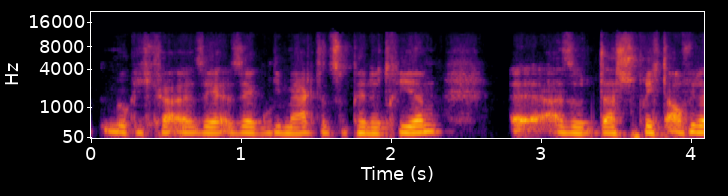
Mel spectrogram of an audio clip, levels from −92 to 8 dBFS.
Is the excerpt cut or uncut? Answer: cut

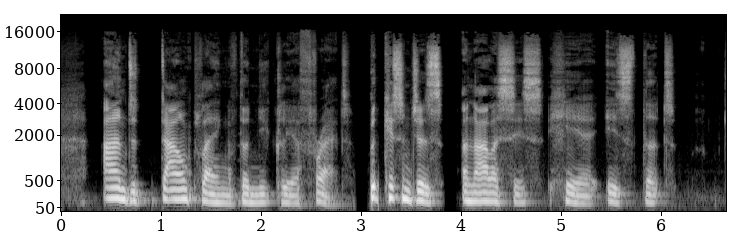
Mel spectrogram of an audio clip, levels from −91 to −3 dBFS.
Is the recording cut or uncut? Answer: cut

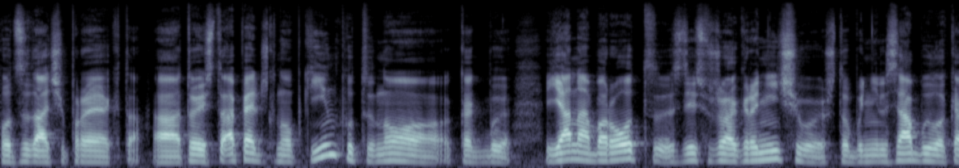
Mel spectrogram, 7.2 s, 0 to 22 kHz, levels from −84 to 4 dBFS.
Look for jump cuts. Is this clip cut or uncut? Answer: cut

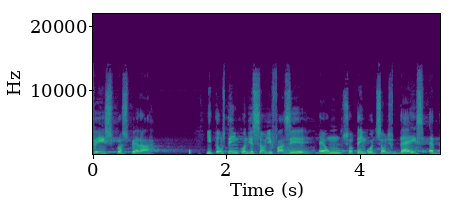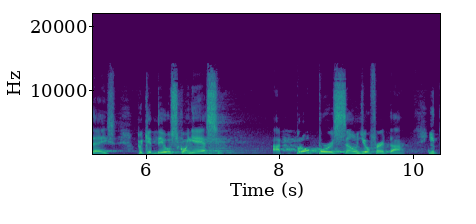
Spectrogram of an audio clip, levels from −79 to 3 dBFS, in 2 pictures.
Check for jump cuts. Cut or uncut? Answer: cut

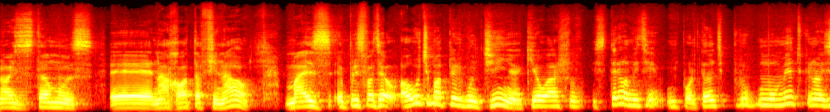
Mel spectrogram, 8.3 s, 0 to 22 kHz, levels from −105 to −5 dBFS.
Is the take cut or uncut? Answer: cut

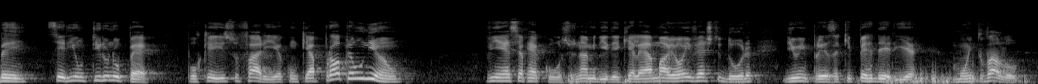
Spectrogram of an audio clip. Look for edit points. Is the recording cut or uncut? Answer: cut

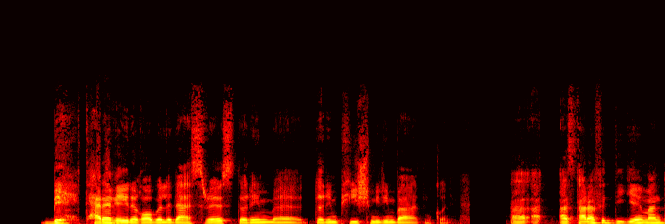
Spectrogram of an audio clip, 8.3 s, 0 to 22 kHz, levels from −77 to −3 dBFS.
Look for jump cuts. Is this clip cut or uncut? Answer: cut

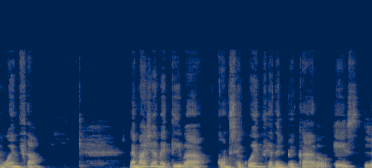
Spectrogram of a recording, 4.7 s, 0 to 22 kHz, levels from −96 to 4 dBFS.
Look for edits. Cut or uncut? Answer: uncut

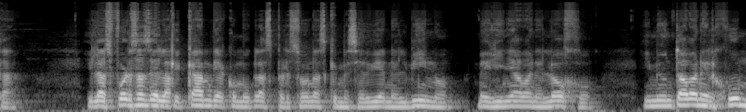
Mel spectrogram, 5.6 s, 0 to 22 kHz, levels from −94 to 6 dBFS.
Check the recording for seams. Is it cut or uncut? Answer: cut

